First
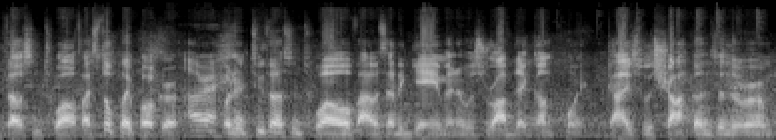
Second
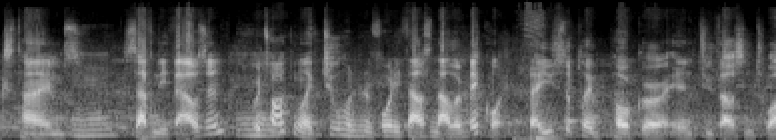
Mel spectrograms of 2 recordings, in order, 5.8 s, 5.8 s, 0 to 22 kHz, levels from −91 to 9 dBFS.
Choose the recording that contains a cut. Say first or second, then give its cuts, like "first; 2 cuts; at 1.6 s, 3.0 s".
second; 1 cut; at 4.0 s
